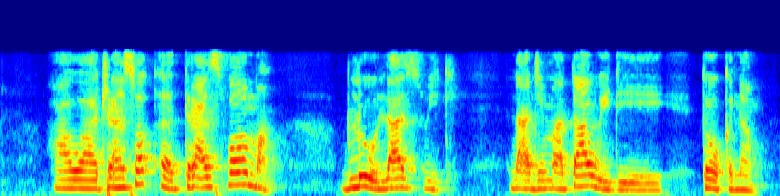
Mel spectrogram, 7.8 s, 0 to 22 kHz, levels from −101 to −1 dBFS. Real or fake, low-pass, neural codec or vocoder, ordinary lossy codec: fake; 7.2 kHz; codec, 16 kHz, 16 kbps, FunCodec, trained on Chinese and English, 50 frames a second; none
